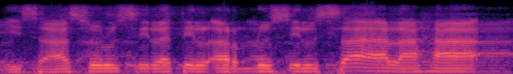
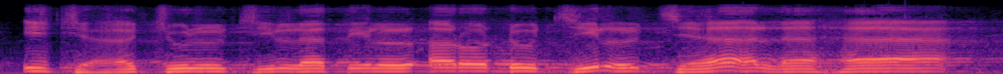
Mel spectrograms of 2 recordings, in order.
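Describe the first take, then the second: First: The consonants are mostly turned into S sounds. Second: The consonants are mostly turned into J sounds. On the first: "Orang Sulawesi semua huruf jadi huruf S" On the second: "Jadi J semua"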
